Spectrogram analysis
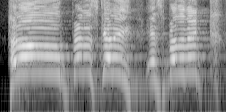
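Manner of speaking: very high, loud, bursting with excitement; excitable Brother Vic. Retold or imitated. Imitating Brother Vic on the phone, high and loud. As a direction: boom it out like the most excitable guy alive. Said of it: "the most excitable guy I ever met".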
